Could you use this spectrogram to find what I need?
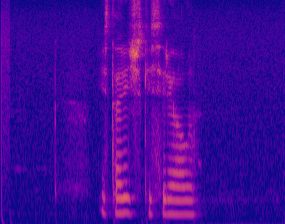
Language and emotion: Russian, neutral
